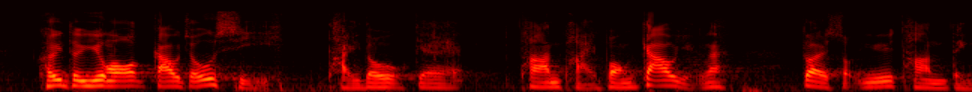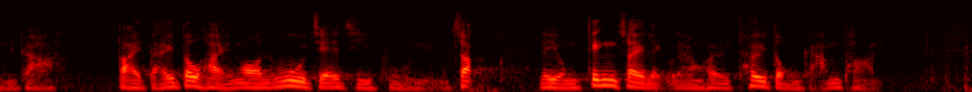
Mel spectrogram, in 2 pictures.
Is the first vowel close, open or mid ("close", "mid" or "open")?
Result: mid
